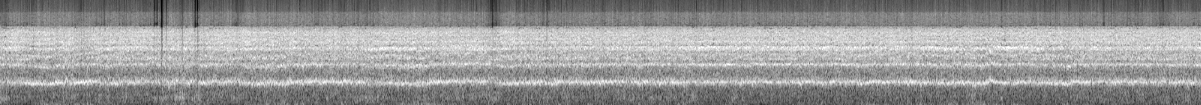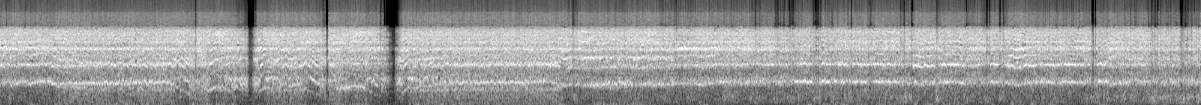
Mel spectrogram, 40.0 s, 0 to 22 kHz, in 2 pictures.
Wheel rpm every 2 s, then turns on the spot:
220, 230, 220, 220, 230, 230, 230, 230, 220, 230, 210, 130, 100, 120, 190, 210, 230, 230, 230, 230.
22-24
